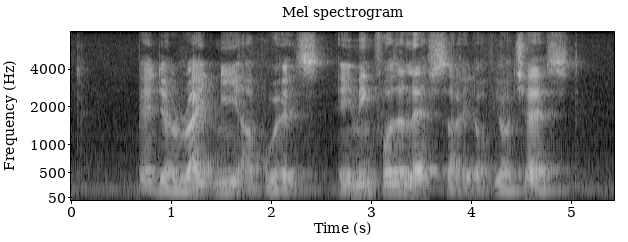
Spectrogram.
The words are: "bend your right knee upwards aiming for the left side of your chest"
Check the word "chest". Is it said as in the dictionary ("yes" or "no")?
yes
